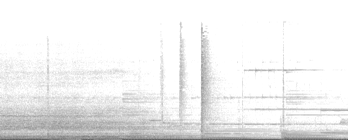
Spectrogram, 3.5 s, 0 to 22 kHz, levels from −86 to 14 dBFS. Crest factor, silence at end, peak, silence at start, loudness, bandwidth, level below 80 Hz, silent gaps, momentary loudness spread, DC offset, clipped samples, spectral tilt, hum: 10 dB; 0 s; -18 dBFS; 0 s; -30 LUFS; 14.5 kHz; -34 dBFS; none; 4 LU; under 0.1%; under 0.1%; -7 dB/octave; none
